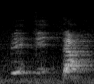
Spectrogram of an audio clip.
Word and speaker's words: Pépita: Pépita. Pépita? Eh oui, comme ça se prononce.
